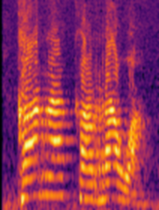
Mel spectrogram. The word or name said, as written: karakarawa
